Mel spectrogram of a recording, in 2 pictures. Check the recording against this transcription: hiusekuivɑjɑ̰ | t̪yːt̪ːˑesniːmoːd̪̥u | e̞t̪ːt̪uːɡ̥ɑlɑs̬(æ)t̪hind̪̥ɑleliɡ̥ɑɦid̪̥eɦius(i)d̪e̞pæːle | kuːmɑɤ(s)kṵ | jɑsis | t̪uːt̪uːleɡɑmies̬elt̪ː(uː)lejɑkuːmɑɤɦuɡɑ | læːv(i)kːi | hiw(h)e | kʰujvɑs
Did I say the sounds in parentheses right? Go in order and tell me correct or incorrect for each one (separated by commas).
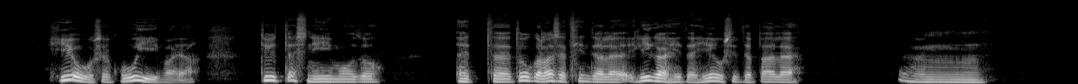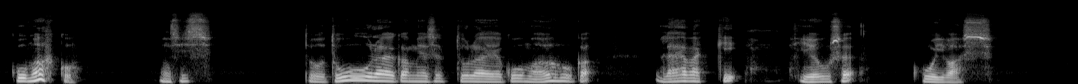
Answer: incorrect, correct, incorrect, incorrect, incorrect, incorrect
